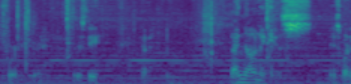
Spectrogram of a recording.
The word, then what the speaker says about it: Deinonychus: I'm sure I've got the actual pronunciation for it here. Where's the... Deinonychus is what it's known as.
